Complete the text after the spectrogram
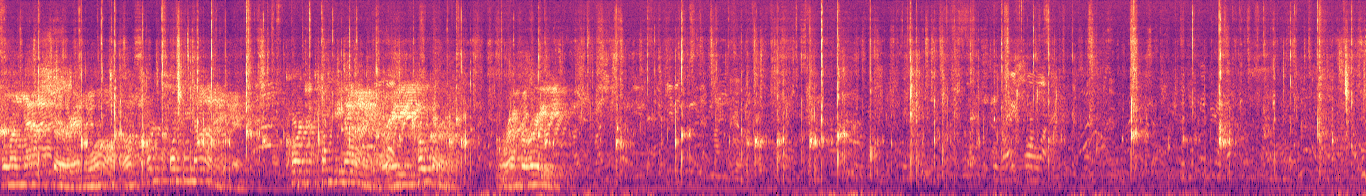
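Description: Pickleball paddles pop against balls on nearby courts.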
